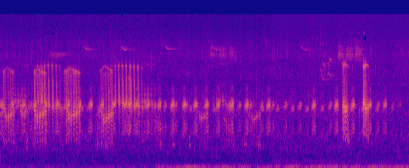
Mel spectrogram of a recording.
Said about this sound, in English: First of all, three amphibians that are very common in these forests show up, such as the common frog, the European tree frog, and the Iberian painted frog. All three have twilight habits and have just come out of hiding to feed on small insects.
